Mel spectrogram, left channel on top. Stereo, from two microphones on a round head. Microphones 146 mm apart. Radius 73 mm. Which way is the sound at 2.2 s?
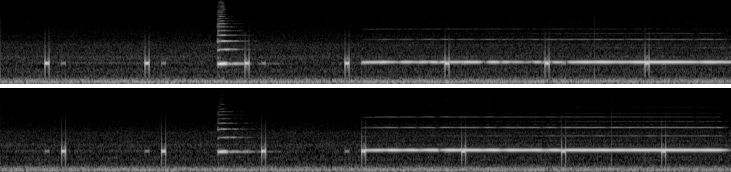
45° left (ahead or behind).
